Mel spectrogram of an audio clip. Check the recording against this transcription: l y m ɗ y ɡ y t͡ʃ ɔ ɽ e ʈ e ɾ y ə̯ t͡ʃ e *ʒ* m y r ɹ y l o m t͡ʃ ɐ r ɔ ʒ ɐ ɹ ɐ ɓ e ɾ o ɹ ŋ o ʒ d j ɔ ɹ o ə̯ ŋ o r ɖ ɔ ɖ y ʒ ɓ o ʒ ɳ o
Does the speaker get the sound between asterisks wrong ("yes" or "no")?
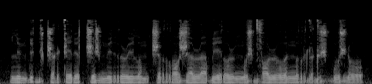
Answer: no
